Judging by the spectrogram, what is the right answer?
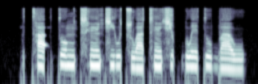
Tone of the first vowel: low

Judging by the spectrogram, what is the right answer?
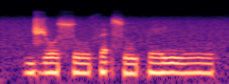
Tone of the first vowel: low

